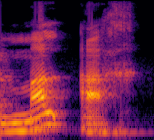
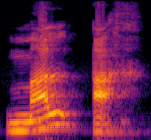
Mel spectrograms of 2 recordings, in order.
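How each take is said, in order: No difference in how they are said.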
